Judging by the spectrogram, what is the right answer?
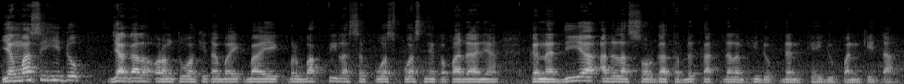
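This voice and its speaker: A man's voice: mid-range voice, a little fast, a little hiss or hum. A male Islamic preacher telling a story in a sermon, with an emphatic delivery that rises and falls. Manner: emphatic, rising and falling delivery. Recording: echoey room, faint ambience.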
